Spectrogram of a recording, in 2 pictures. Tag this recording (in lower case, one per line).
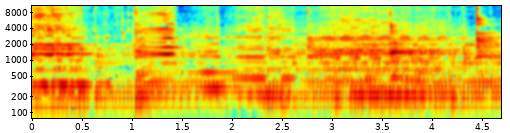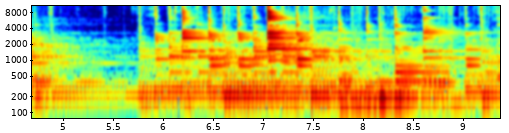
music
acoustic guitar
guitar
musical instrument
cello
plucked string instrument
